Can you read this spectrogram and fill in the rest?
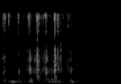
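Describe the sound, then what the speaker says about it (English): Quick run of computer keyboard typing, a brisk burst of clustered keystrokes lasting under a second and then stopping, close and fairly quiet with no voices. "you can type their name"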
